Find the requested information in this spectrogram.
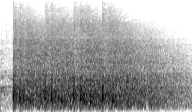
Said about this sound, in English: That's what a different neighborhood in Beirut sounded like last month after the car bomb assassination of a senior security officials.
